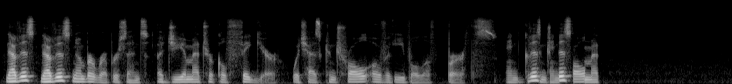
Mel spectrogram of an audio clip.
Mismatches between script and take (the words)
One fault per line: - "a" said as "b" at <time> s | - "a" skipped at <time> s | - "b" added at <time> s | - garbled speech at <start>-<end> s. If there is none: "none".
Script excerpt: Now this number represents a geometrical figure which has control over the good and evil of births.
- "now this" added at 0.4 s
- "the good and" skipped at 3.9 s
- garbled speech at 5.1-6.0 s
